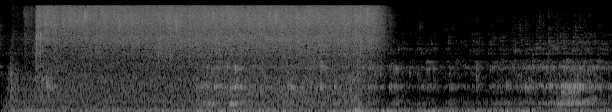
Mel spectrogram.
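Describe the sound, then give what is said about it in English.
A shower runs with a steady, loud hiss of water for about five seconds, then cuts off, leaving a quieter background. “I'm just gonna take a quick shower.”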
